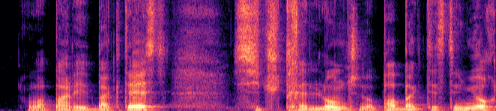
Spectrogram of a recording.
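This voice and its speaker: A man's dark, mellow voice with vocal fry and very wide pitch swings, at a moderate pace, on a very clean recording with a silent background. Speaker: trading mentor. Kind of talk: tutorial. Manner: casual, hesitant with many fillers.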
